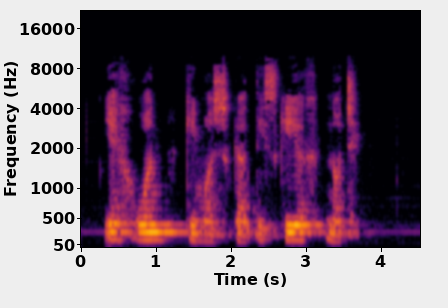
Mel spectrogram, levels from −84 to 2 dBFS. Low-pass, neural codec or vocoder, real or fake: 9.9 kHz; none; real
